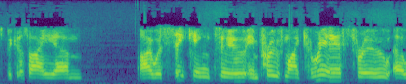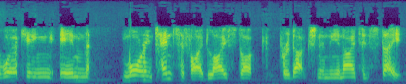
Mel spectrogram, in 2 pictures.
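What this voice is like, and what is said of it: English accent. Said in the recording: “that's an English accent I can hear there.”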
